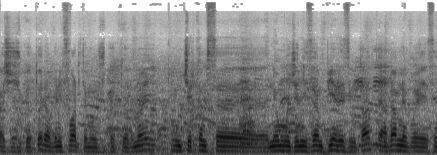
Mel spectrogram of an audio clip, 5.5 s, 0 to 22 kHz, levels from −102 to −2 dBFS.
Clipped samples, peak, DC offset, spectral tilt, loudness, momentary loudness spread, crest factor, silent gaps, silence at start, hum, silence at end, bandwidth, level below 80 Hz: under 0.1%; 0 dBFS; under 0.1%; -6.5 dB/octave; -14 LUFS; 6 LU; 14 dB; none; 0 s; none; 0 s; over 20 kHz; -34 dBFS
